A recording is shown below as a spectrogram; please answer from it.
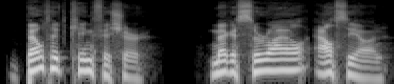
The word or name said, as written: Belted Kingfisher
